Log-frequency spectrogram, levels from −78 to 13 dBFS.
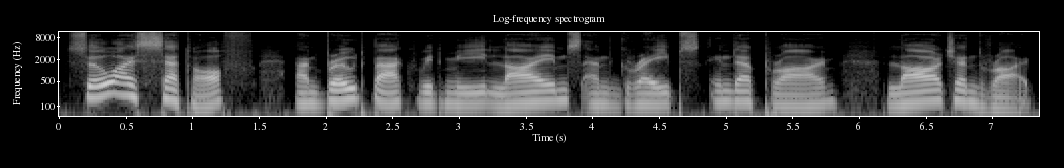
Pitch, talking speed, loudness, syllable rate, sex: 130 Hz, 145 wpm, -17 LUFS, 3.4 syllables/s, male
